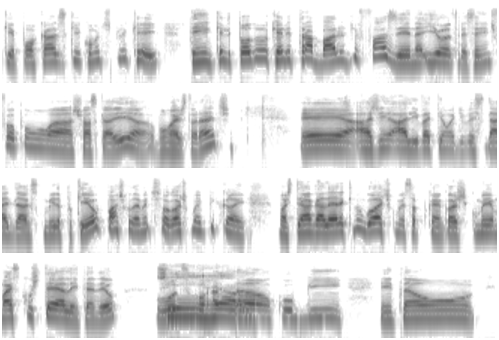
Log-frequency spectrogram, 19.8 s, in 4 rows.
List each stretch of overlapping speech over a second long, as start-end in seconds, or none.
16.4-18.1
